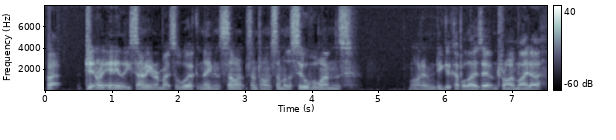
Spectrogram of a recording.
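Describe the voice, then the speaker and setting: Fairly low in pitch and quick in pace, his voice keeps a fairly even intonation. The man, an electronics repairer presenting a video, works through the electronics while thinking out loud in a casual, wandering, matter-of-fact way.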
